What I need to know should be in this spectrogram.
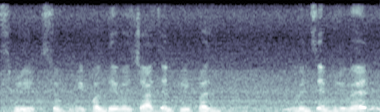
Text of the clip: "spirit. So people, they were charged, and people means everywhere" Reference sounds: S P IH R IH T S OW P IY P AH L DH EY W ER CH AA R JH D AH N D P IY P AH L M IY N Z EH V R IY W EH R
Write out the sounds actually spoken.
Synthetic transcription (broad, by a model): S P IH R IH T S OW P IY P AH L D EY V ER CH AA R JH AH N D P IY P AH L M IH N S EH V R IY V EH R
